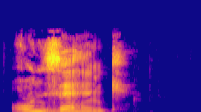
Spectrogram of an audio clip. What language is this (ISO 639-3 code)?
kab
